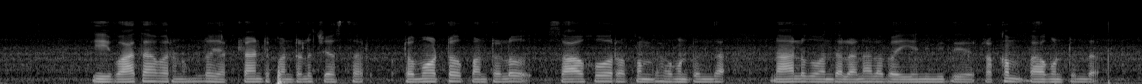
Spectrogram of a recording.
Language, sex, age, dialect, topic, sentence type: Telugu, male, 18-24, Southern, agriculture, question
